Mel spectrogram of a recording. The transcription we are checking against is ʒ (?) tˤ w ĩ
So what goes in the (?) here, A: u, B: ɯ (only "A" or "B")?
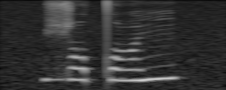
B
